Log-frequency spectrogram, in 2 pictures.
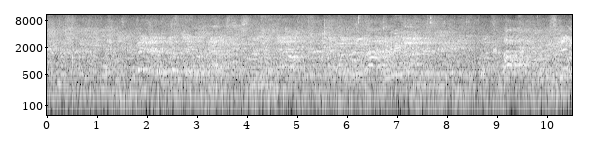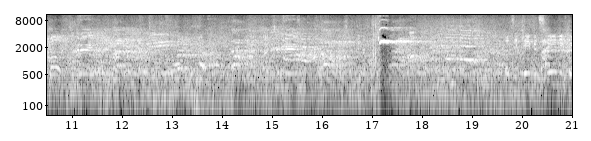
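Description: Spectators talking and calling out in a large sports hall, many voices overlapping, with a sharp knock near the end.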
